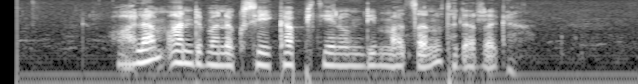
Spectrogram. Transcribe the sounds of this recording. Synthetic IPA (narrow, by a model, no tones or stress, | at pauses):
walamʔand̪mənəkʰu̥sekʰapːi̥t̪ʰenuɨnd̪imːasʼənut̪ʰəd̪ərːəɡə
